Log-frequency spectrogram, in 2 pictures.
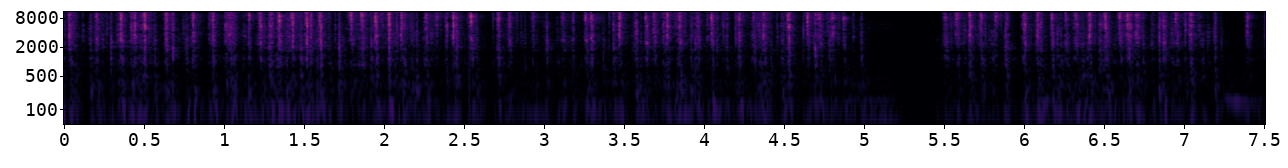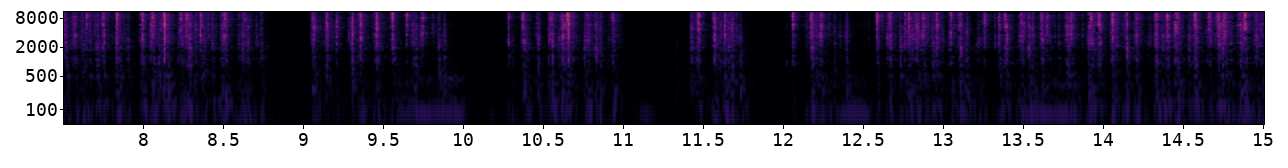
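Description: A hand types rapidly with its fingertips on a typewriter-style mechanical keyboard with chrome-rimmed round keycaps over exposed blue switches. The result is a dense, continuous stream of bright, sharp clicks, broken by a few brief pauses.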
